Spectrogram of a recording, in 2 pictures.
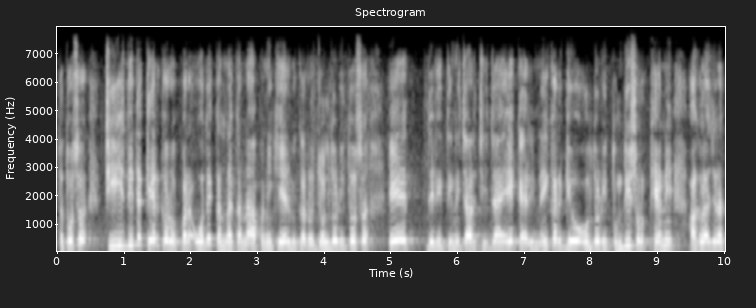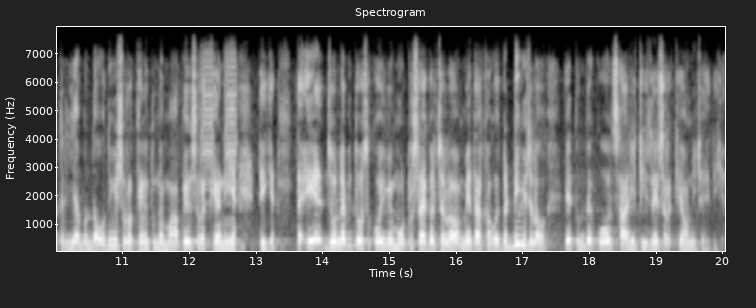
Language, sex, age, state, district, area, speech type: Dogri, male, 18-30, Jammu and Kashmir, Reasi, rural, spontaneous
